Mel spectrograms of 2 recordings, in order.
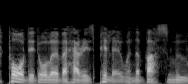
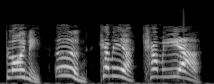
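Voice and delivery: high, loud excited shout; 8 dB louder than usual. Acted. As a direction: yell across to the driver in amazement. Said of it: "Stan shouted".

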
